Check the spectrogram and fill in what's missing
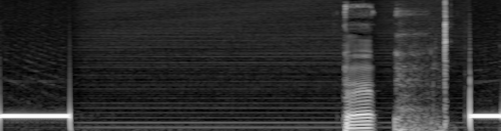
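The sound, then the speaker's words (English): An unanswered phone call's ringback tone: a steady electronic ring sounds briefly, followed by a long silence, a short burst of noisy clatter, then the ring starting again. “keep him on the phone for a few minutes if he answers the phone”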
